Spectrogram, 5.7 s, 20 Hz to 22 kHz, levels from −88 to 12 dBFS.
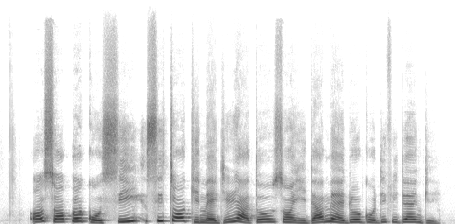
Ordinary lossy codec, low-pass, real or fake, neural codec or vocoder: none; none; fake; autoencoder, 48 kHz, 32 numbers a frame, DAC-VAE, trained on Japanese speech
